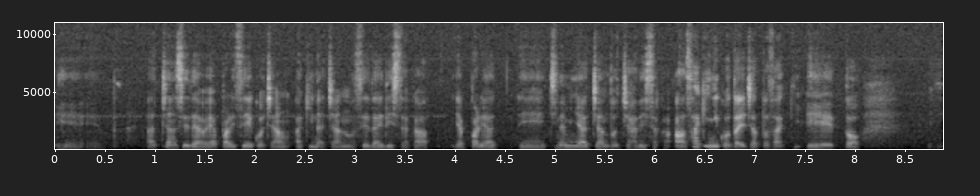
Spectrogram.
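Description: A man's voice: mid-range voice, vocal fry, a bit bright, slight background noise. A man, chatting casually as he answers viewer comments, giggly and talkative, calling himself by his nickname. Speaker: channel host.

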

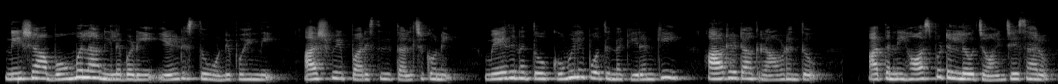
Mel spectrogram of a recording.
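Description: High-voiced woman storyteller. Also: fairly even intonation, moderate pace, a little mellow. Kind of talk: scripted story narration. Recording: dull lo-fi recording.

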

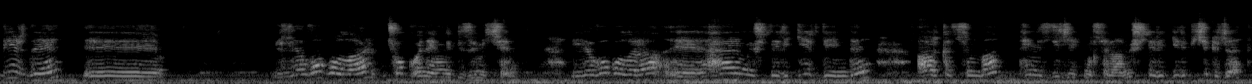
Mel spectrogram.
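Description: A woman's voice: medium pitch, lively intonation, unhurried, recorded from a distance, background noise. A woman playing a polite, formal office employer on a landline phone, patient and full of hesitant fillers.

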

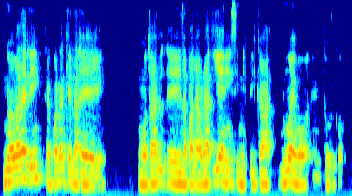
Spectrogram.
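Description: A man's voice: mid-range voice, unhurried, darkish tone, dull audio. Man teaching, patient and rambling. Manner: patient, explanatory, full of fillers. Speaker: Turkish teacher. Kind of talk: live online language lesson.

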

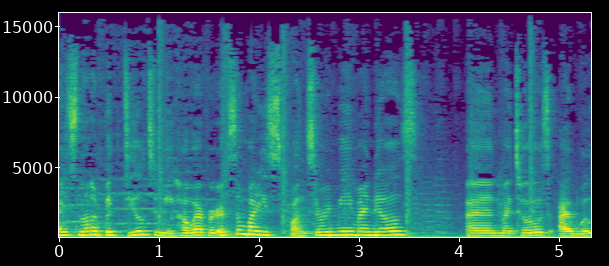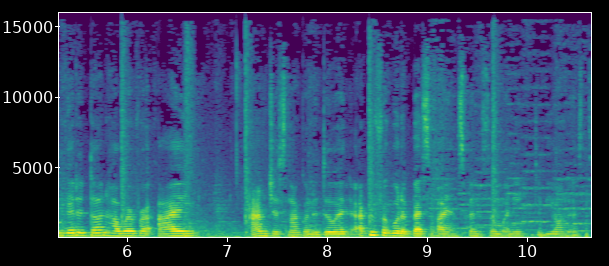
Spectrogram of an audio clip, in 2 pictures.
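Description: A Trinidadian woman in her thirties vlogs from a small furnished room at home, chatting casually to camera as a playful, emphatic storyteller. Her voice is lowish and slightly mellow.

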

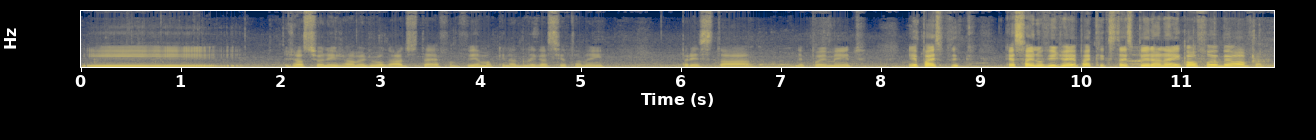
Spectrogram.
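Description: A man's voice: medium pitch, flat delivery, moderate pace, darkish tone, a little hiss or hum. A young man vlogging casually on a phone camera, teasing people and dropping slang. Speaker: vlogger and manager. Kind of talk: casual street vlog chat. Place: outdoors at night by a police station, then indoors. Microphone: phone camera at arm's length.

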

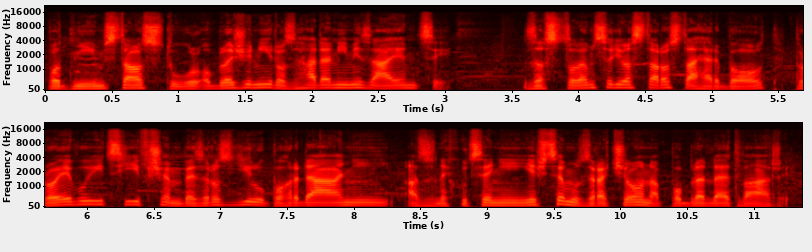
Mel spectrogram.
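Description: A man narrating a fantasy audiobook in a steady, measured reading voice. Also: medium pitch, soft background music.

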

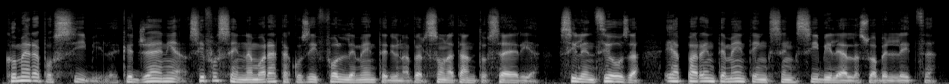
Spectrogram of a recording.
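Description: Low-voiced man reading an audiobook. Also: expressive, normal speed, hardly any pauses, darkish tone, dry recording, clean studio sound. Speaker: audiobook narrator. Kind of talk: scripted audiobook narration.

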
